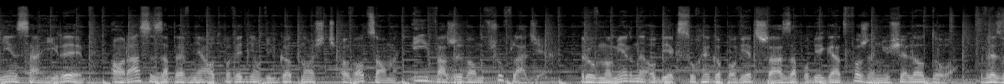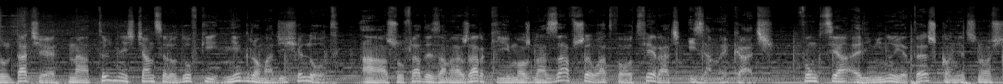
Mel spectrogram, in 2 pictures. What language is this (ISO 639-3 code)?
pol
